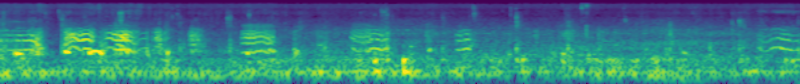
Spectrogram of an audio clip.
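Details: Eleven three-day-old wire-haired dachshund puppies give high, wavering squeaks and whimpers, several overlapping in quick succession, as they rush to feed from their mother all at once.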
